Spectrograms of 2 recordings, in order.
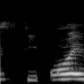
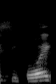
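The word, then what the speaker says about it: sepoy: आप सोच रहे होंगे सिपोय क्या है? ये अपना हिंदी वाला सिपाही है, right? The British were not able to pronounce the word सिपाही, hence they pronounced it एज सिपोय।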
